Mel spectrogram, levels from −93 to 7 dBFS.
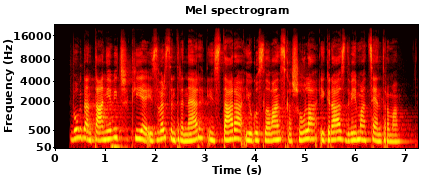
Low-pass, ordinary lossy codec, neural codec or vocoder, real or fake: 19.8 kHz; none; vocoder, 44.1 kHz, 128 mel bands every 512 samples, BigVGAN v2; fake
